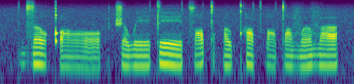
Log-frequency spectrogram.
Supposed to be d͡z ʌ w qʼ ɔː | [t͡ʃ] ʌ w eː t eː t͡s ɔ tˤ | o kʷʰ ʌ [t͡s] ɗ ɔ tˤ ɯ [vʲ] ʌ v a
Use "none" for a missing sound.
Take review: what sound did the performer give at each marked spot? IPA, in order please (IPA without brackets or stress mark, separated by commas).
t͡ʃ, tˤ, v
